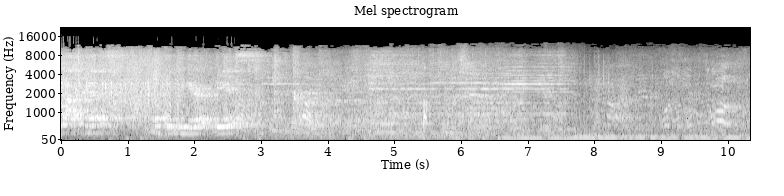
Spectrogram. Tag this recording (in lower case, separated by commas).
speech, music, inside a large room or hall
